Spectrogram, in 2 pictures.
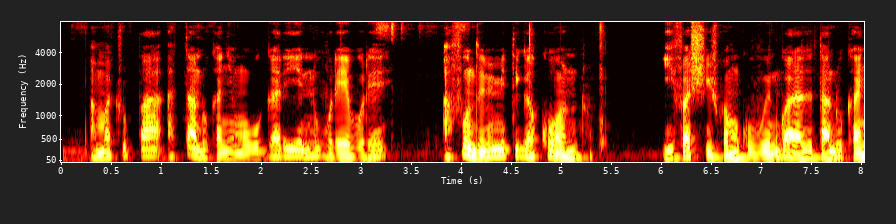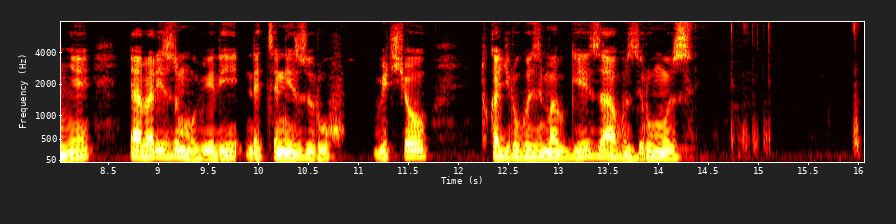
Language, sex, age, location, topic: Kinyarwanda, male, 18-24, Kigali, health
